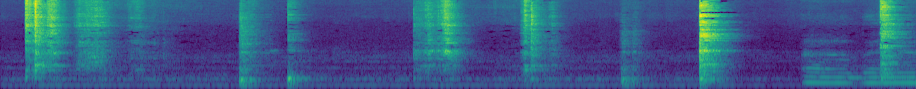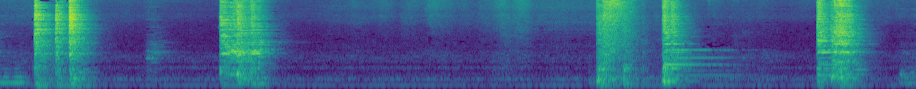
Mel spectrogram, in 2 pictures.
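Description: A metal spoon knocking and scraping against a stainless steel saucepan and china plates while couscous is served out: a string of separate clinks and knocks. Near the end an enamel roasting dish lid clanks as it is lifted, with a brief ring.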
